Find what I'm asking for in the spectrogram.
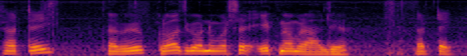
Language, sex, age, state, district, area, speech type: Nepali, male, 30-45, West Bengal, Kalimpong, rural, spontaneous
